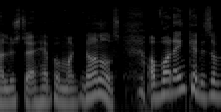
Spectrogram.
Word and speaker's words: McDonald's: McDonald's. McDonald's er faktisk den rigtige udtale, jeg er ret sikker på mig i.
